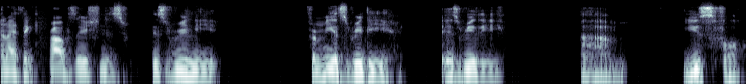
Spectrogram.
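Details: Male composer who has stuttered since about age four or five, speaking live; he describes his stuttering as blocks and repetitions; stuttering.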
